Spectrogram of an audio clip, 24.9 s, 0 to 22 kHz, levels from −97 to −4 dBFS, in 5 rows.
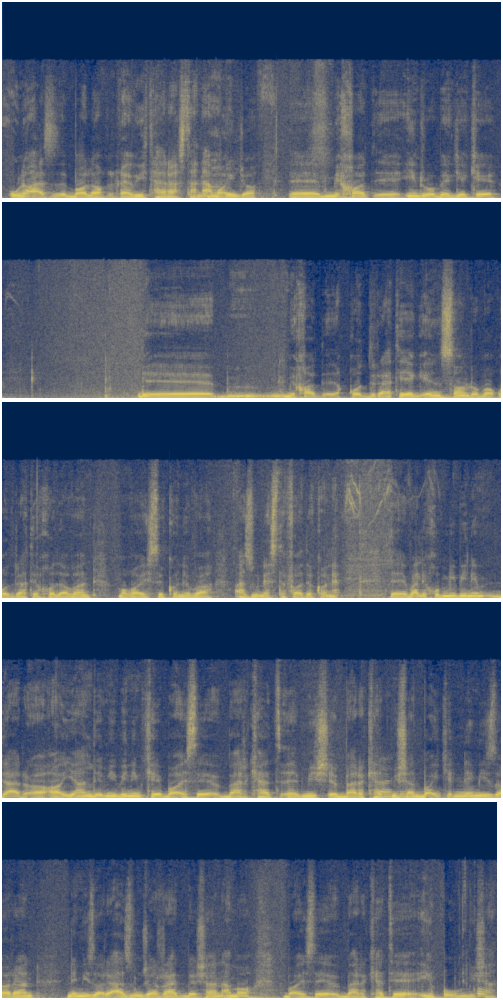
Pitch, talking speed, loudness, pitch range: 115 Hz, 130 wpm, -19 LUFS, 105-125 Hz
